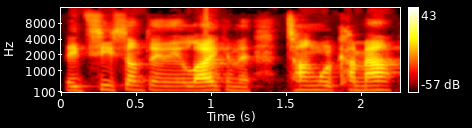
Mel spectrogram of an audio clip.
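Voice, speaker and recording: A man preaching a sermon with a bright, forward tone. He talks to his congregation casually, tossing out rhetorical questions and slipping into playful voices for everyday quotes. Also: high voice, quick pace, smooth. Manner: lively, conversational, full of rhetorical questions. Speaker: pastor. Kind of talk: expository sermon.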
